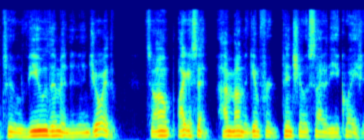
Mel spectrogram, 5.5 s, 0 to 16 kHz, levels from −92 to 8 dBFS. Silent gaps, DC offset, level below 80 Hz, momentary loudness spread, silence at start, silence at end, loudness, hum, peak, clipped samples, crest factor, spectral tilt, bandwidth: none; under 0.1%; -52 dBFS; 15 LU; 0.05 s; 0 s; -22 LUFS; none; -6 dBFS; under 0.1%; 16 dB; -7 dB/octave; 12.5 kHz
